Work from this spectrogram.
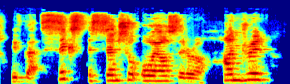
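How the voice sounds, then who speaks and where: A woman is talking. She speaks at a high pitch. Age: 60s. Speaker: network marketing presenter. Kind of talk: sales pitch. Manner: animated.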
